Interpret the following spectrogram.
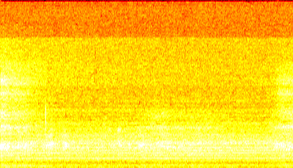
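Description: Steady hiss with a faint hum underneath, even throughout, with no speech.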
